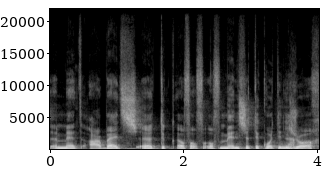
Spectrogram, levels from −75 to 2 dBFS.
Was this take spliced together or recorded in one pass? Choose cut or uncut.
uncut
